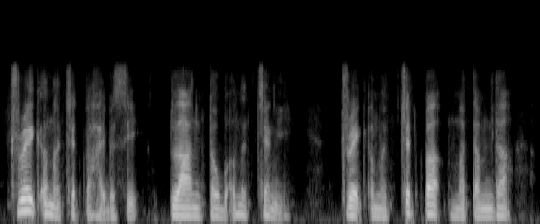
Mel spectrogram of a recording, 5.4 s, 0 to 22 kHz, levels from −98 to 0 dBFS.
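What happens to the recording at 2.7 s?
At 2.7 s the speech carries AMR wideband (HD Voice) codec damage, present through the whole clip. The codec models the vocal tract with pulse excitation up to 6.4 kHz and fakes the top band with shaped noise. The sound is rough and raspy, which points to one of its lowest rates, near 8.85 kbit/s. Nothing sounds above 7.5 kHz.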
